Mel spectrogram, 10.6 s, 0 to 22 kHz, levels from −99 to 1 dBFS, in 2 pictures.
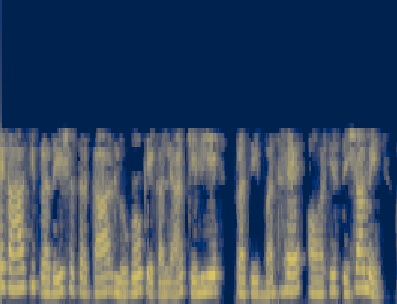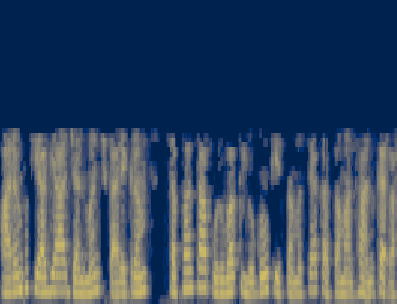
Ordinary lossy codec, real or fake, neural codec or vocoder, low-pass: MP3, 32 kbps; real; none; 3.6 kHz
